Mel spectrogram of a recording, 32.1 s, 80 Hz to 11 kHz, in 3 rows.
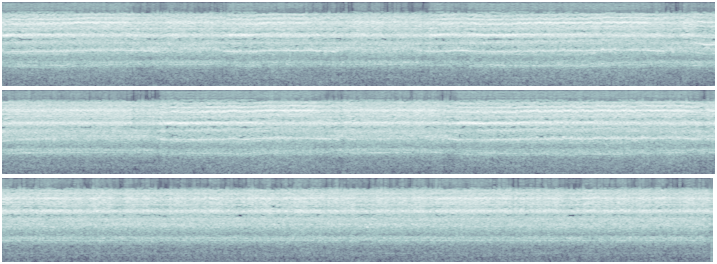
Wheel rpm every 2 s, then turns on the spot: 220, 230, 230, 220, 220, 230, 230, 220, 230, 210, 230, 230, 230, 230, 230, 230.
none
